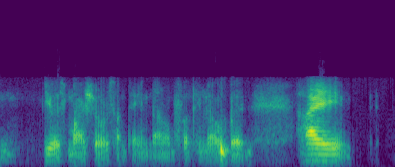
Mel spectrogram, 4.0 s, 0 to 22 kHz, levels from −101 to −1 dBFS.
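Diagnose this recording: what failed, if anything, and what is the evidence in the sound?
G.729 codec, throughout, at the codec stage: the speech is confined to a 300 Hz to 3.4 kHz telephone band and sounds rough and synthetic, which fits an 8 kbit/s G.729A coder rebuilding each 10 ms frame from a vocal-tract filter, pitch predictor and sparse pulses.

VoIP packet loss concealed by the speech codec, a network fault, at 1.19 to 1.24 s, just before "I don't fucking know", and 2.97 to 3.16 s, where about 50 ms of losses scatter over 100 ms. The decoder extrapolates its last pitch and filter with fading gain, stretching the speech into a buzzy tone or coloured noise that fades.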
